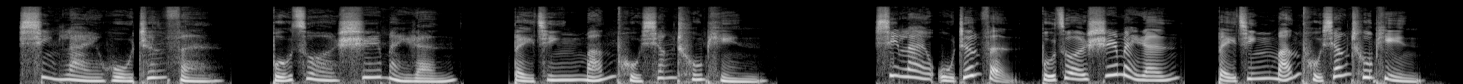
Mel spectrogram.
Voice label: 女 广告; 五珍粉

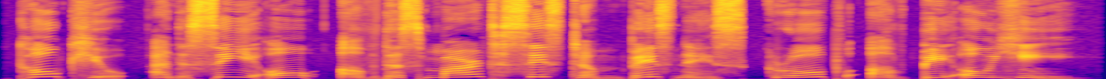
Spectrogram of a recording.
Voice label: 女 广告 英语样音

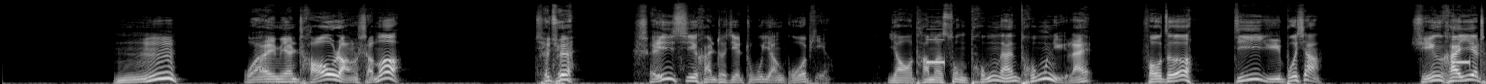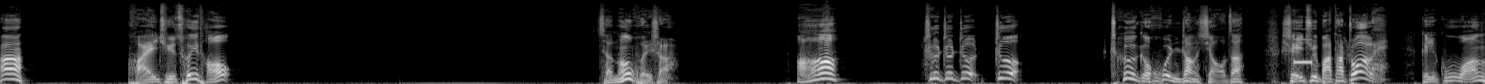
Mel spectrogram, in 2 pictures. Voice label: 男 角色 龙王; 哪吒闹海

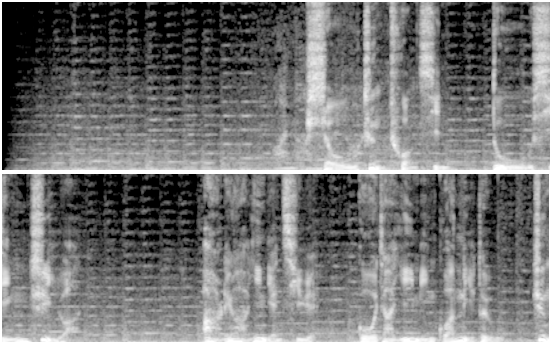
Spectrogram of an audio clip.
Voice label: 男 专题 军队 片 沉稳厚重; 总站正规化建设成果

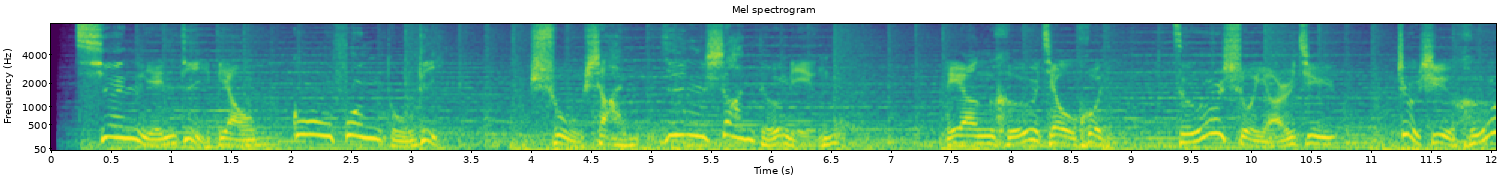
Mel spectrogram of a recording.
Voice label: 男 大气浑厚 宣传片; 七彩望西城市宣传片

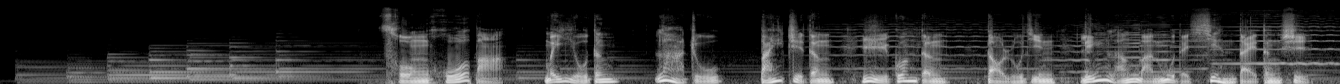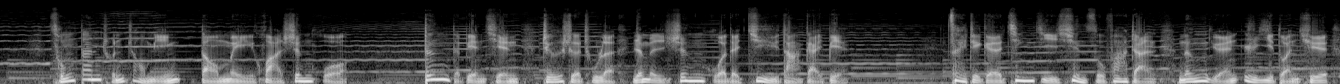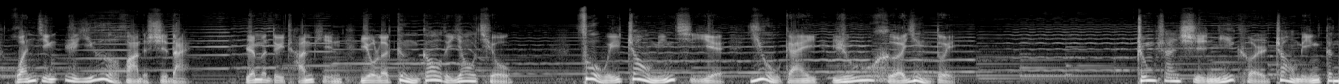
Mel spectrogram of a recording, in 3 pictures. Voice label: 男 专题 抒情, 国语男声配音; 尼克尔灯饰

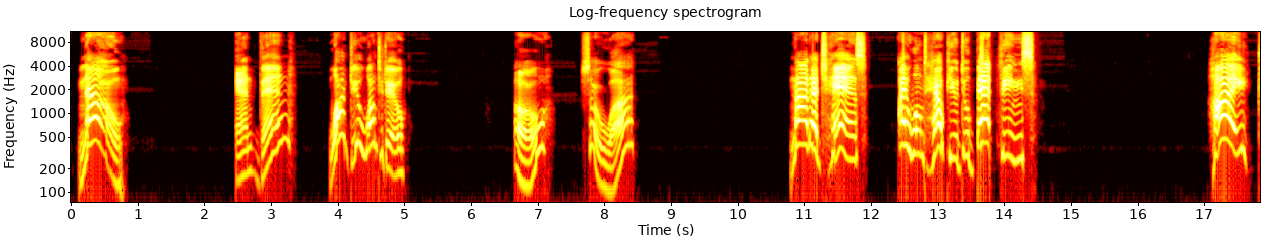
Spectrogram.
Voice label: 男 英文 动画角色

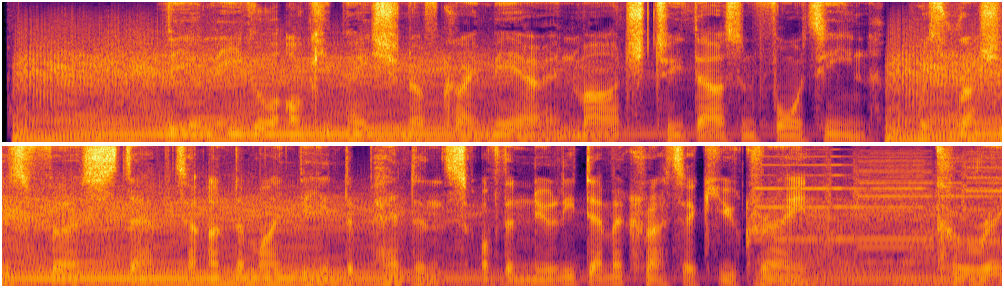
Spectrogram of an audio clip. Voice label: 外籍英男 正式严肃 国际新闻播报

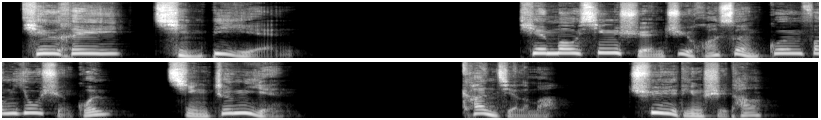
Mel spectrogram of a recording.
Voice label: 男 角色; 狼人杀

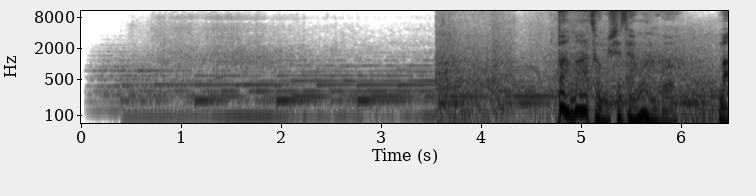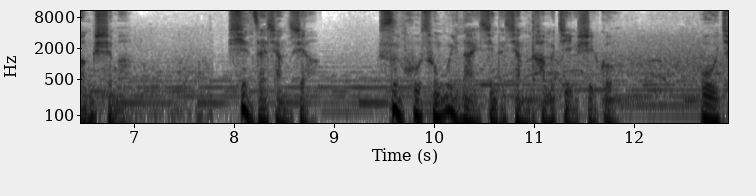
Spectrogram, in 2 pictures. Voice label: 男 广告 独白 片 走心温暖; 追逐梦想

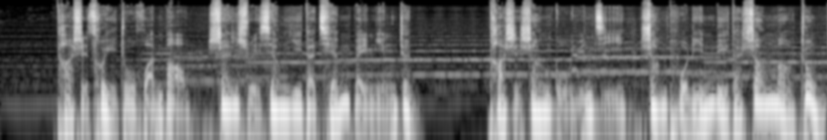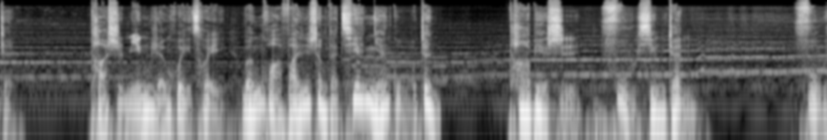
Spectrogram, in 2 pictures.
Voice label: 男 解说; 千年古镇·仁岸

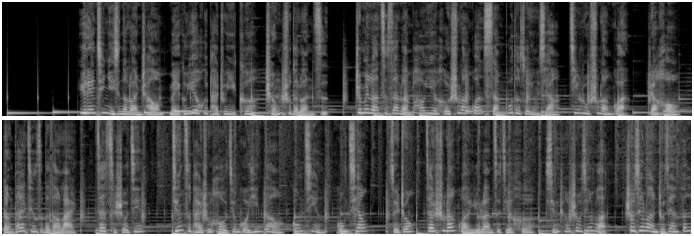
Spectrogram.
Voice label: 女 专题 试管婴儿技术

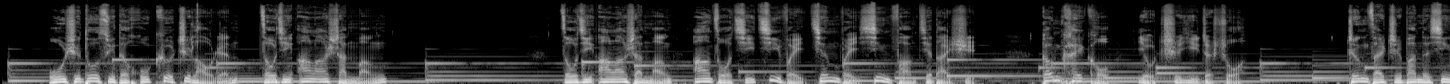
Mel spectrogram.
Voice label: 男 人物专题 讲述

